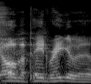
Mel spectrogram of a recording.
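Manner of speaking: ordinary delivery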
